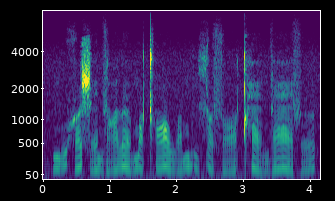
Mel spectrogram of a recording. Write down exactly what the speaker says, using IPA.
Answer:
ŋ u˨˥ x ʌ˨˥ ʂ ɛ˩˧ n z ɑ˩˧ l ɜ˥˩ m ɒ˥˩ ǀʰ ɒː˧˥˧ w ɒ˩˧ m b i˥˩ ç ʌ˥˩ s ɒː˩˧ ǃʰ æ˥˩ n d æː˧˥˧ s ə˨˥

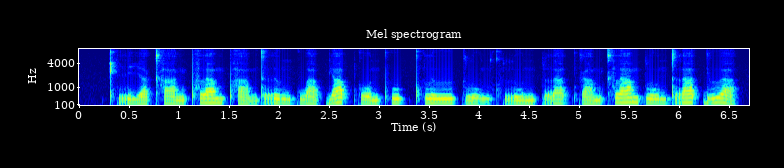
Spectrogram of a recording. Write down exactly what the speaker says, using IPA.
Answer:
kʰ r i˩˦ a̯ kʰ a˩˦ ŋ pʰ l a˦˥ m pʰ a˩˦ m t r ɯ˧ ŋ k w a˨˩ p̚ j a˥˩ p̚ k o˨˩ n pʰ u˥˩ k̚ pʰ l ɯː˦˥ k l u˩˦ n kʰ r u˧ n p r a˥˩ t̚ k a˦˥ m kʰ l a˥˩ m p l u˧ n t r a˥˩ t̚ j ɯ˥˩ a̯

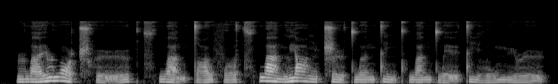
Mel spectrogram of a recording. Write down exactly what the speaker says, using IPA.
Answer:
ɻ w a˧˥ ɪ̯ ɻ w ɔ˥˩ ʈ͡ʂʰ ɻ̩˨˩˦ | t͡sʰ w a̰˨˩ n t̪ ɑ˧˥ ʊ̯ f ɤ˧˥ t͡sʰ w a˥˧ n l j ɑ˥˧ ŋ ʈ͡ʂ ɻ̩˥˩ t̪ w ə˥ n t̪ i˥˩ n t̪ʰ w a˥ n t̪ w ḛ˨˩ ɪ̯ t̪ i˥˩ l u˧˥ m y˥˧ ɻ ɻ̩˥˩

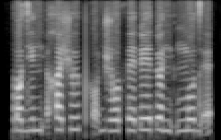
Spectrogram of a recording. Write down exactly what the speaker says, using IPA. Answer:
ɾ ɔ dʲ œ nʲ ɛ̰ χ ɛ ʃ ʉ pʰ ɔ̰ d͡ʒ o θ e ɗ e ɗ œ nʲ ṵ ŋ͡m o d ɛ̰

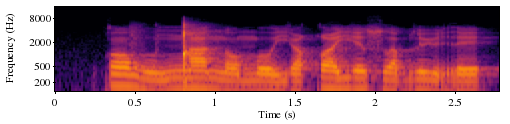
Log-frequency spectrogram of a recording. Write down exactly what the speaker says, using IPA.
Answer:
k ɔ˦ v u˨ ŋ͡ǃ a˦ n ɔ˨ m o˨ j ø˨ qʷ e˦ j e˦ sʷ a˧ b l y˦˨ r e˧

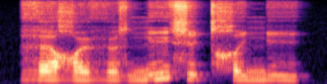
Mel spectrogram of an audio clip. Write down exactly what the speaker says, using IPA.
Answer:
ɦ ɛ ʁ ø ɦ ø z ɲ ĩ ɕ ɜ c χ i ɲ i

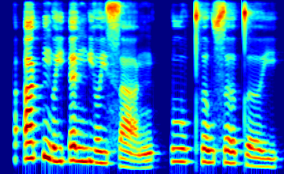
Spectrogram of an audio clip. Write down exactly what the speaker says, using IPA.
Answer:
ʔ a˦˥ k̚ ŋ ə˧˥ j ʔ ɛ˧ ŋ j ə˧ j s a˨˩˨ ŋ | l u˧˥ t̪ʰ ə˧ w s əː˧ t̪ əː˨˩ j

